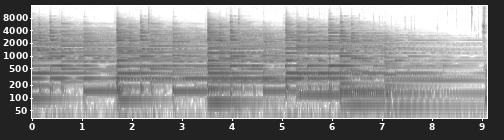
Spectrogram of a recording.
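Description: Solo piano plays the main riff of a song, with repeated chords and a steady left-hand bass pattern that continues evenly and close throughout, with no talking.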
